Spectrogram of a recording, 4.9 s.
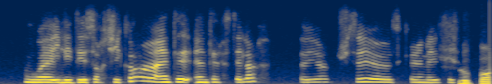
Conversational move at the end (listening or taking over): taking over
